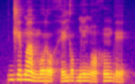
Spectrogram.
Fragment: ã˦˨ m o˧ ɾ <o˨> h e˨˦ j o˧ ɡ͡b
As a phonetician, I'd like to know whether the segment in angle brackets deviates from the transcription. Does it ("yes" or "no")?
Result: no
